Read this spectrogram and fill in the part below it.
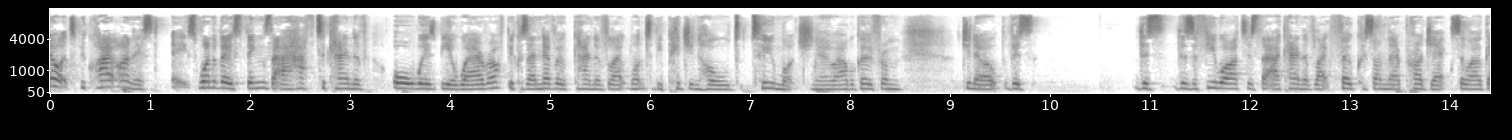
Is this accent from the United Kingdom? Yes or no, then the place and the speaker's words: yes; United Kingdom; But then UK is obviously being my hometown and stuff.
